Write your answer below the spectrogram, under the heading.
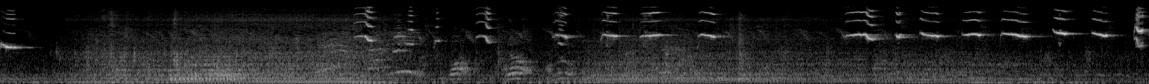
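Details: White-rumped shama of the Medan type, singing without a rival. Indistinct human voices and background noise come first, then a fast, regular series of sharp, high, clipped notes repeated about twice a second.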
